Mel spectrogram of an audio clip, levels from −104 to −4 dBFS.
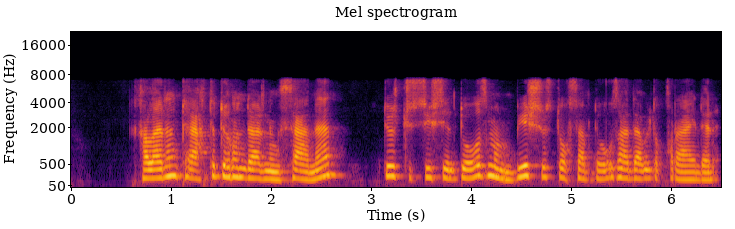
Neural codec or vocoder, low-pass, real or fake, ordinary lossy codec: codec, 24 kHz, 0.9 kbps, WavTokenizer, small release; 7.2 kHz; fake; none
